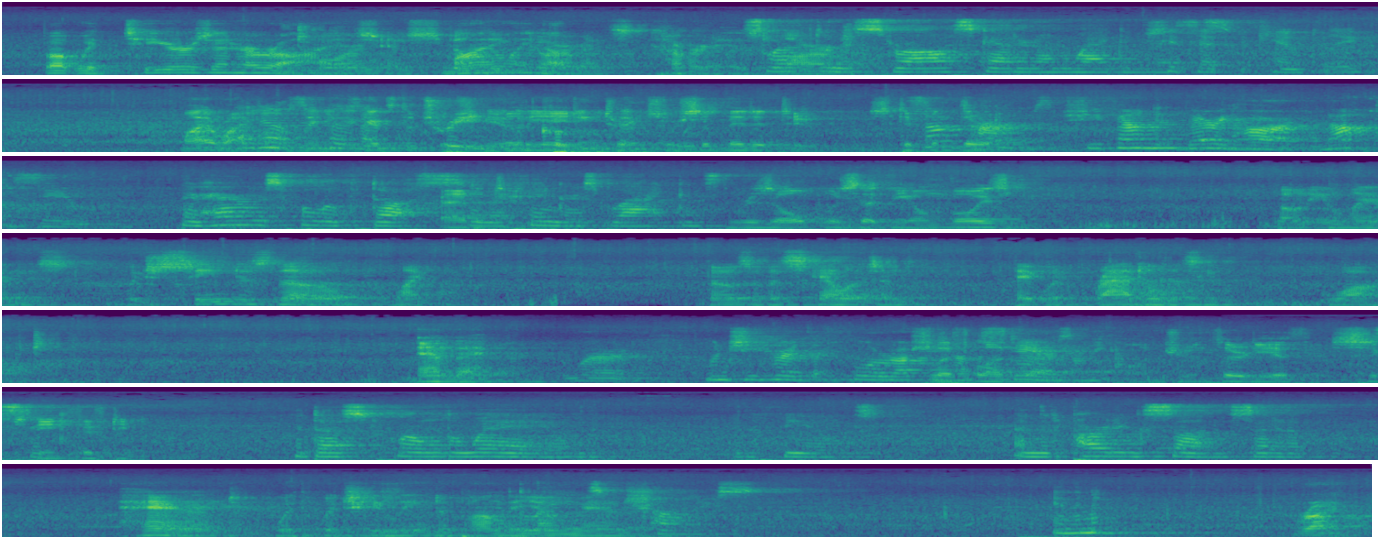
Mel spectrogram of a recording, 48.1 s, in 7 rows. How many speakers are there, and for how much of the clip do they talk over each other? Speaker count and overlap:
seven, about 20%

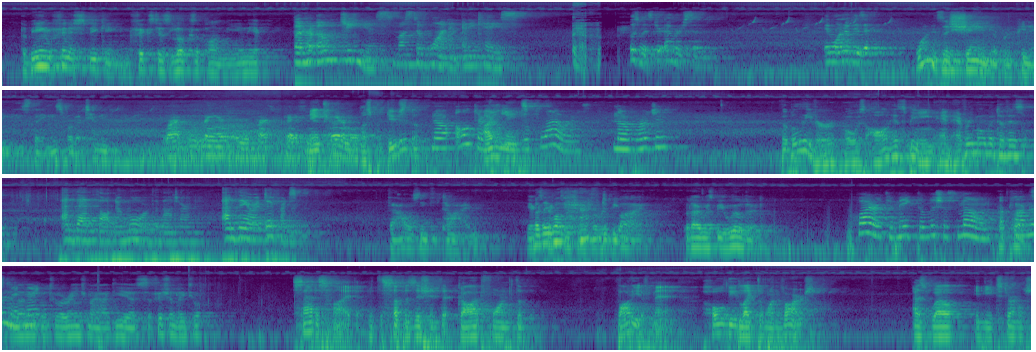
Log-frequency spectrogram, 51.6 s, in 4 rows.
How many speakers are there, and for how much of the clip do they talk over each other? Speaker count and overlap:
nine, about 10%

